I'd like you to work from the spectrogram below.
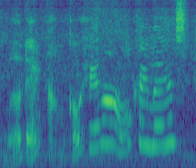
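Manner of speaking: high, soft falsetto reaction; impressed squeal. Retold or imitated. Viewer egging Liz on as she comforts Carly, impressed squeal. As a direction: squeak out playful approval.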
